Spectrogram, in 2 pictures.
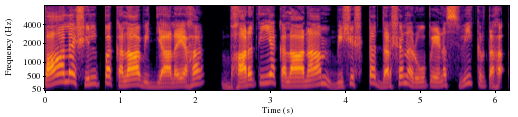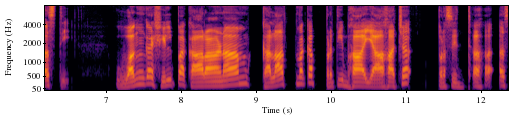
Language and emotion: Sanskrit, neutral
